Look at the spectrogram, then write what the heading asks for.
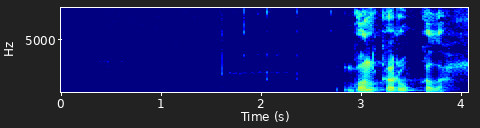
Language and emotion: Russian, neutral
